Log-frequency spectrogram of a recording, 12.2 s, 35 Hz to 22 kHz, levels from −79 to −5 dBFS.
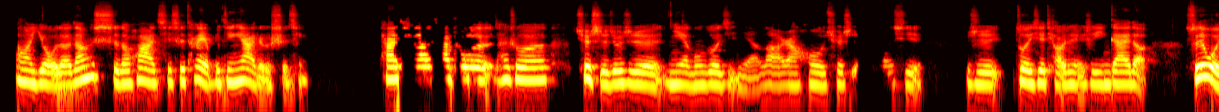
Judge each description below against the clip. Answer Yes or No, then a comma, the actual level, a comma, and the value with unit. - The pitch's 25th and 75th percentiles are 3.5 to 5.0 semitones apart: Yes, average, 4.2 semitones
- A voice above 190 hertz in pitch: No, medium, 185 Hz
